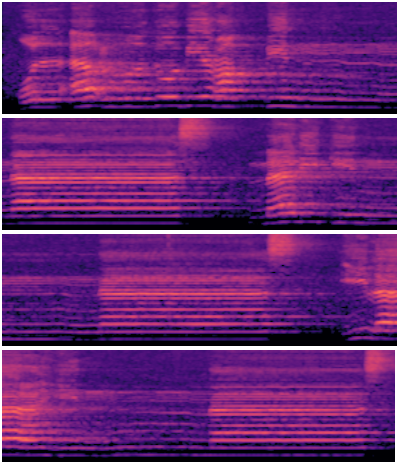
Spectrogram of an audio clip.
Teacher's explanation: nun tasydidnya disempurnakan, bin nas, sama aja semua takarannya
